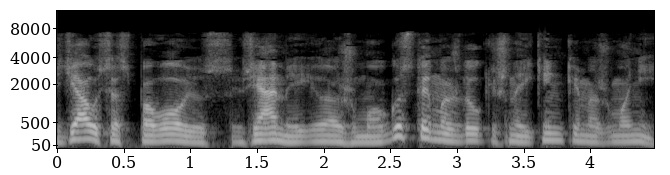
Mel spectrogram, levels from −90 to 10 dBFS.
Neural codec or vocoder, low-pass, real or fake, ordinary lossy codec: none; 7.2 kHz; real; AAC, 32 kbps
